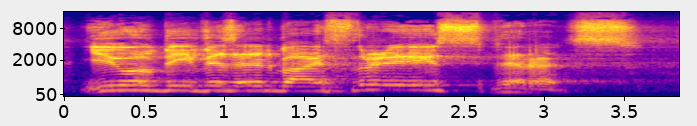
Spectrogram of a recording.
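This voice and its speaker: At a very slow pace, a man performs in a cartoonish character voice. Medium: puppet. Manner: exasperated.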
